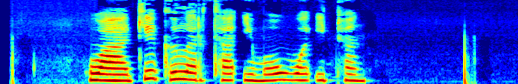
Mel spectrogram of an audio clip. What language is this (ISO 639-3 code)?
abk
